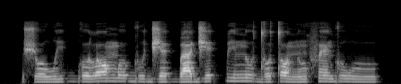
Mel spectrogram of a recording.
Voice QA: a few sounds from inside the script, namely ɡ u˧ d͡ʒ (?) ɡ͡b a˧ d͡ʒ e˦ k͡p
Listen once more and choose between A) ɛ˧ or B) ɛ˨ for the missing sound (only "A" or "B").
A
